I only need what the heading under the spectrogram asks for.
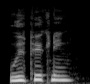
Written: udbygning

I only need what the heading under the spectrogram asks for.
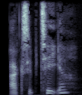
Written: ACCEPTERENDE

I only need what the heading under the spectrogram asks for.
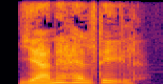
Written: hjernehalvdel

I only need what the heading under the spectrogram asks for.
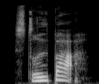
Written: stridbar

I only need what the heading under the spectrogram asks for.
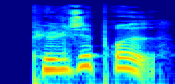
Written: pølsebrød

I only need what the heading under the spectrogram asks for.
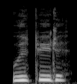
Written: udbytte

